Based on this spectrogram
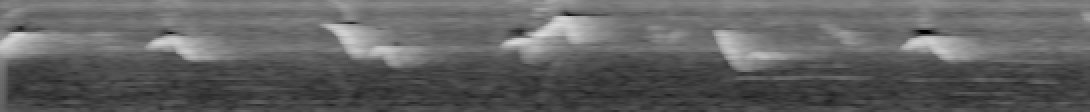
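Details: Red-cowled Cardinal (Paroaria dominicana) singing clear, high, slurred whistles, each note sweeping downward, delivered in short phrases about every three-quarters of a second against a quiet background.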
